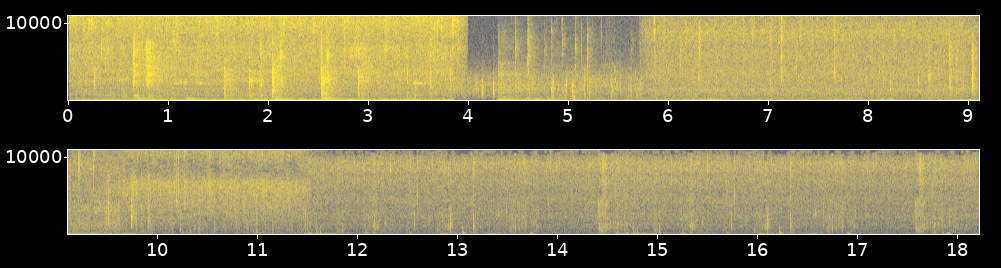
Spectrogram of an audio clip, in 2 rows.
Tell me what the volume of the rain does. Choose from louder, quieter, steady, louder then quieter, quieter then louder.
quieter.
